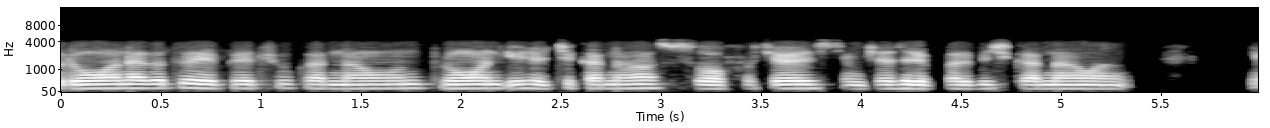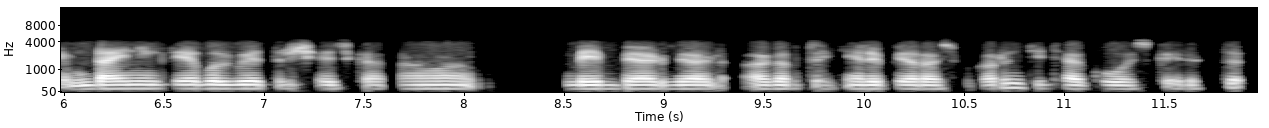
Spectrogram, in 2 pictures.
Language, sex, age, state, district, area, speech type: Kashmiri, male, 18-30, Jammu and Kashmir, Pulwama, urban, conversation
